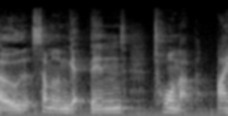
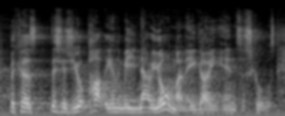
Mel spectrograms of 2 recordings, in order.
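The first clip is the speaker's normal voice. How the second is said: normal talking voice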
